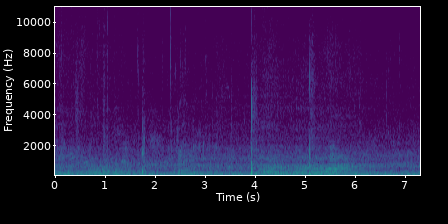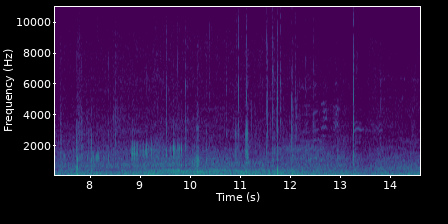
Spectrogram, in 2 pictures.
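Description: Hamboard giant skateboard rolling on pavement: a steady low wheel rumble with a few sharp clicks.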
